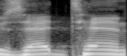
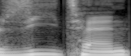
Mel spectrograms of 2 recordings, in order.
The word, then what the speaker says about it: Z10: a lot from the new zed10 or Z10 depending on where you are regionally how you want to pronounce that because it has the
